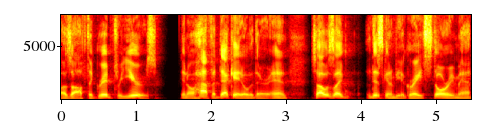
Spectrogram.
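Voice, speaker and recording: Fairly low in pitch, this man speaks at a fairly quick pace with fairly even intonation. The recording is very clean, with a silent background. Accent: Californian. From Southern California. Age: 40s. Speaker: former Navy SEAL and Foreign Legionnaire. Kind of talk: podcast interview. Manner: casual, slangy; talkative.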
